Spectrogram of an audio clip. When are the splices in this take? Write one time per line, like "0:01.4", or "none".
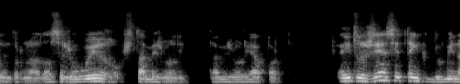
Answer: none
